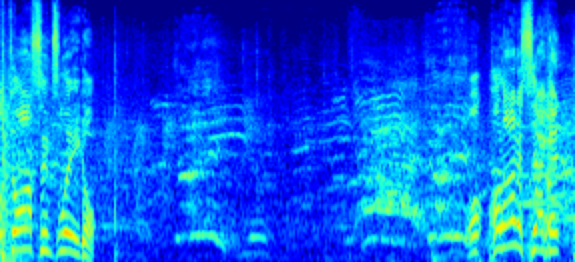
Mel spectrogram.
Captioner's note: crowd cheering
